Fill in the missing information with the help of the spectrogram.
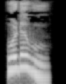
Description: ♪ oḍavu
